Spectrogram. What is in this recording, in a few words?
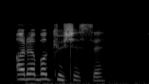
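"car corner", Turkish; PictureDictionary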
